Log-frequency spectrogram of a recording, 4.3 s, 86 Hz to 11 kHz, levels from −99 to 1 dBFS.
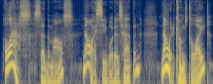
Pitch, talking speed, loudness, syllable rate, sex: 135 Hz, 210 wpm, -18 LUFS, 5.8 syllables/s, male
